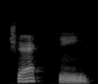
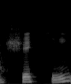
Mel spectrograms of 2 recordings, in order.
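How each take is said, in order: First: Check-in with a crisp ch start, "chek-in"; English check-in. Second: Check-in with a soft sh start, said "sheck-ee"; Brazilian check-in. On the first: Teacher shows students the English check-in, with a ch sound. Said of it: "mas em inglês é check-in". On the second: Teacher shows students the Brazilian check-in, with a sh sound. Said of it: "a gente fala check-in". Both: Shown as a demonstration.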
